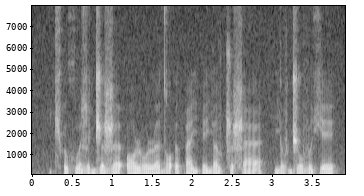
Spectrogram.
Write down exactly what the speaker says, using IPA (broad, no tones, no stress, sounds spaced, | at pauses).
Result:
t͡ɕʰ ɵ xʷ æ ɮ ə d͡ʒ ə ʐ ɜ ʔ ɔ ɹ o ɹ ɜ d ɔ ʔ ə p æ j ʔ e j ɜ v ʈ͡ʂ ə ʂ æ | j ə v d͡ʒ o v ɵ ç e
